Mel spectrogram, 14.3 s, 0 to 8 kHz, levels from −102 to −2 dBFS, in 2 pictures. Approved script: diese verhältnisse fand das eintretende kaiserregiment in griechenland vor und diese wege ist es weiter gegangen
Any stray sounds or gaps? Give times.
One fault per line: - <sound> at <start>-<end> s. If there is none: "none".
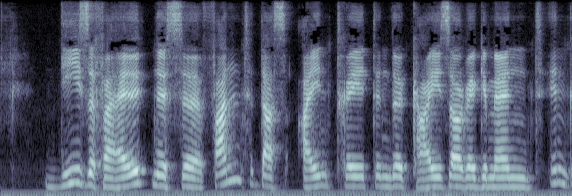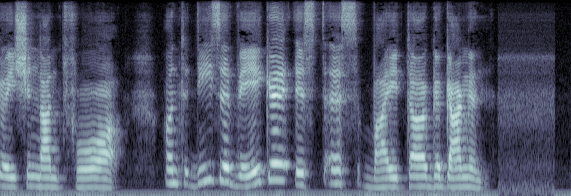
none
